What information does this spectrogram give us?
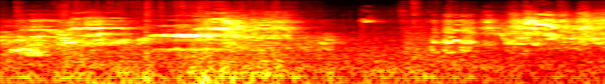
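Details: Young Amazon parrots letting out rapid, shrill squealing and rasping calls, a dense loud run that eases and then picks up again.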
